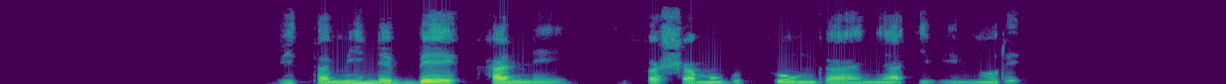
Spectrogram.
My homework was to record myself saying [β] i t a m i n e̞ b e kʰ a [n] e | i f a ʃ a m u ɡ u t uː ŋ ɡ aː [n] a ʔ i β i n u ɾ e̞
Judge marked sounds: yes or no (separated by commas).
no, yes, no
